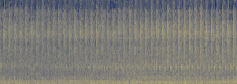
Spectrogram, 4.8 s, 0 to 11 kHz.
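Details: 2015 Kia Soul 1.6L petrol engine, 124,000 miles, check engine light on, battery on charger: steady, sharp knock about three beats a second at idle from the lower end; rod bearing and piston failure.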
